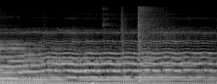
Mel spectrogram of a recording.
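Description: Live country-rock band playing a slow song: a long, wavering melody note over held organ and bass notes, with a drum hit at the start and another about one and a half seconds in.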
